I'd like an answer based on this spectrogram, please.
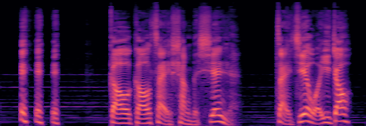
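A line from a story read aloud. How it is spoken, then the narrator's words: Chuckling. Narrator (Chinese): 志远嘿嘿一笑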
